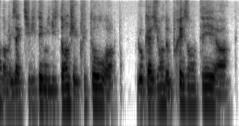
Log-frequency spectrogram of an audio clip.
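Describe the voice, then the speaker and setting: This man talks at a moderate pace, his medium pitch carrying fairly even intonation. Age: 60s. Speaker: retired executive and immigration activist. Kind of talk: lecture. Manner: hesitant, many filler words.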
